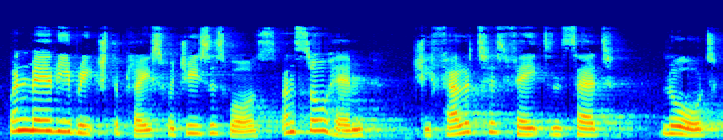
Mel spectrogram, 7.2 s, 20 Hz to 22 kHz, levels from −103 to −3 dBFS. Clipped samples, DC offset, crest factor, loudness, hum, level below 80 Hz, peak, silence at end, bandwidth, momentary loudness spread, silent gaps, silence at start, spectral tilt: under 0.1%; under 0.1%; 18 dB; -31 LUFS; none; -82 dBFS; -14 dBFS; 0 s; 10 kHz; 13 LU; none; 0.1 s; -4.5 dB/octave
